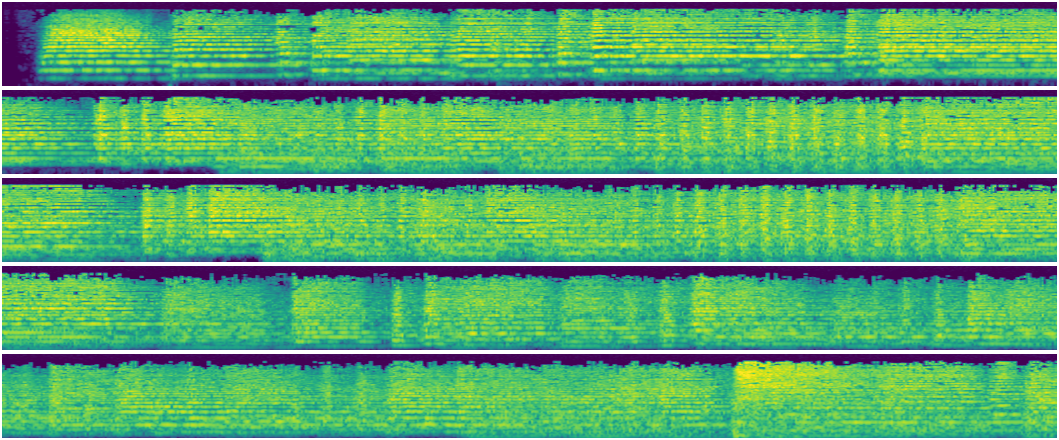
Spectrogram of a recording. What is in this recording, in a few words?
Olympia Fanfare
